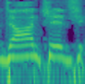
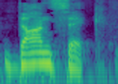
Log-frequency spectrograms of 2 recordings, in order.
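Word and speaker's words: Dončić: It's actually pronounced Doncic, Luka Doncic.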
